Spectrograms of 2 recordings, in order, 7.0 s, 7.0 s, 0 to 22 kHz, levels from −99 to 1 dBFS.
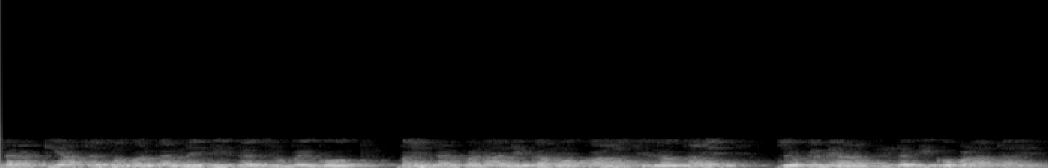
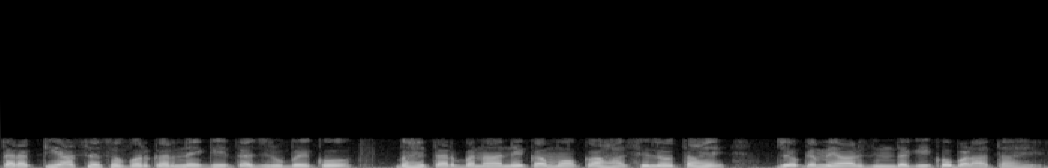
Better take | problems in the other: second | room echo; dies away in 0.7 s

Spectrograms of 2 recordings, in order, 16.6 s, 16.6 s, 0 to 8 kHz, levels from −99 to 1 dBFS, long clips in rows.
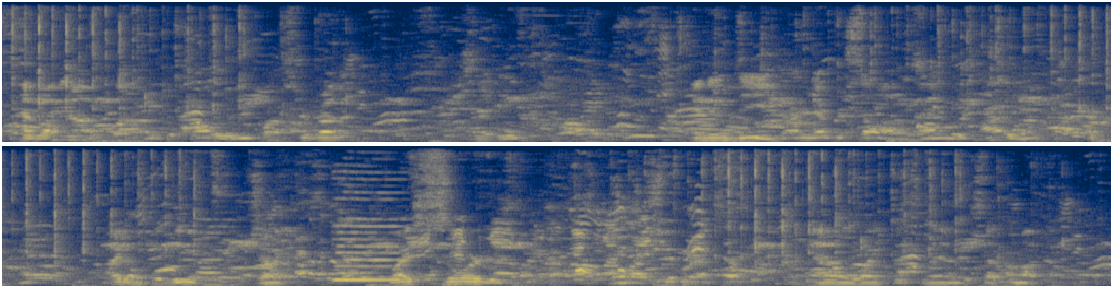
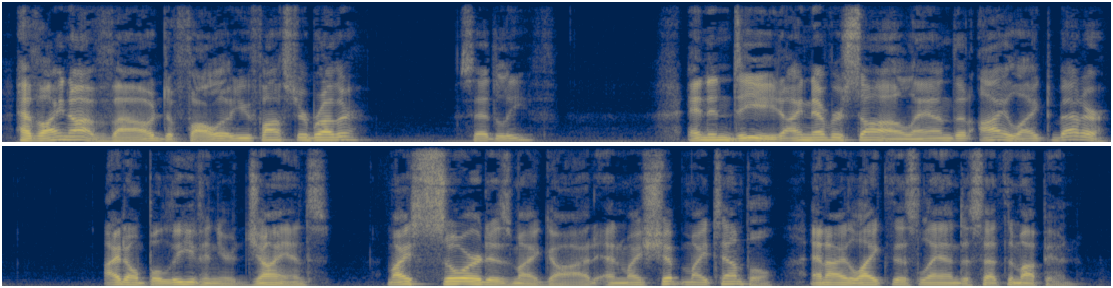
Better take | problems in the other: second | noise reduction (classical method WPE with log-MMSE)

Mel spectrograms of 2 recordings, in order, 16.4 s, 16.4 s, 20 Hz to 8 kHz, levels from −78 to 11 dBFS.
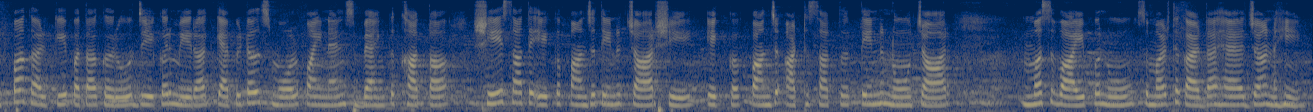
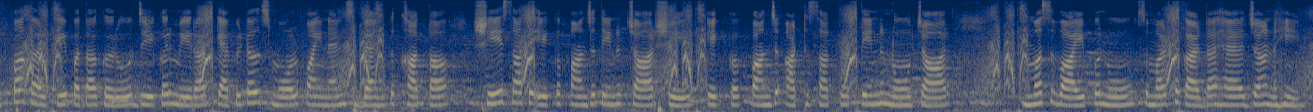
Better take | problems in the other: first | background sound (Zipper (clothing)); 10 dB below the speech

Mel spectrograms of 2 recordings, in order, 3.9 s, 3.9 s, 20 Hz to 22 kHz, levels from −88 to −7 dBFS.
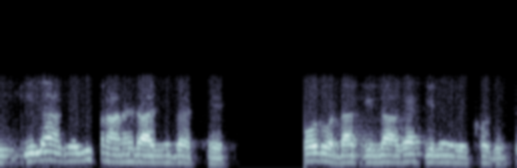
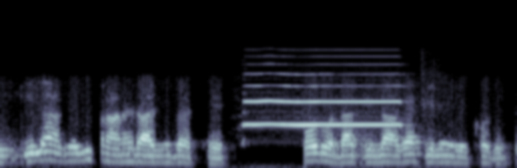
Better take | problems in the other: first | background sound (Wind instrument, woodwind instrument); 3 dB above the speech

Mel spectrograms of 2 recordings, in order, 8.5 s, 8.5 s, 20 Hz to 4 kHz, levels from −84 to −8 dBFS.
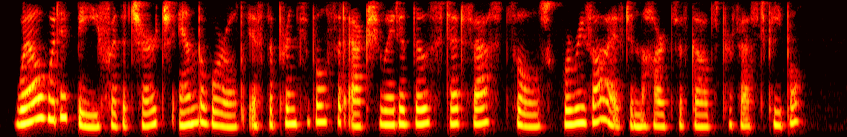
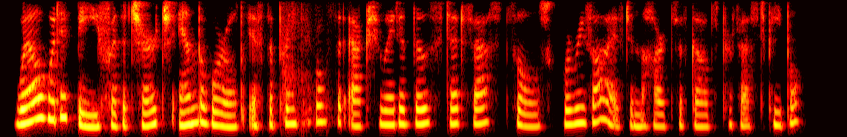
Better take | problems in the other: first | noise reduction (neural mask model DeepFilterNet 3)

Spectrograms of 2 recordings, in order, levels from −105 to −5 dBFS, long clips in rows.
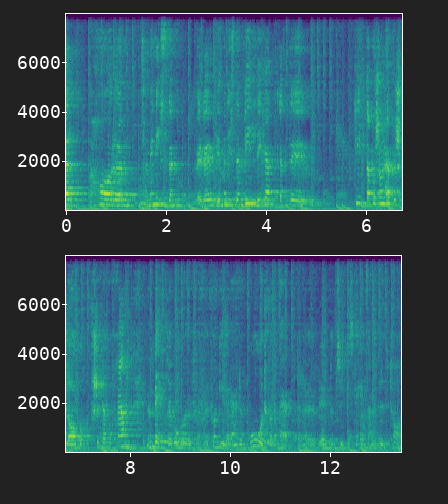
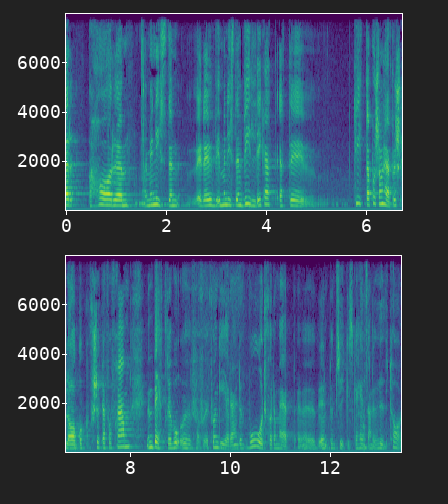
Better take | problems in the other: second | background sound (Drum kit); 13 dB below the speech // room echo; dies away in 0.9 s

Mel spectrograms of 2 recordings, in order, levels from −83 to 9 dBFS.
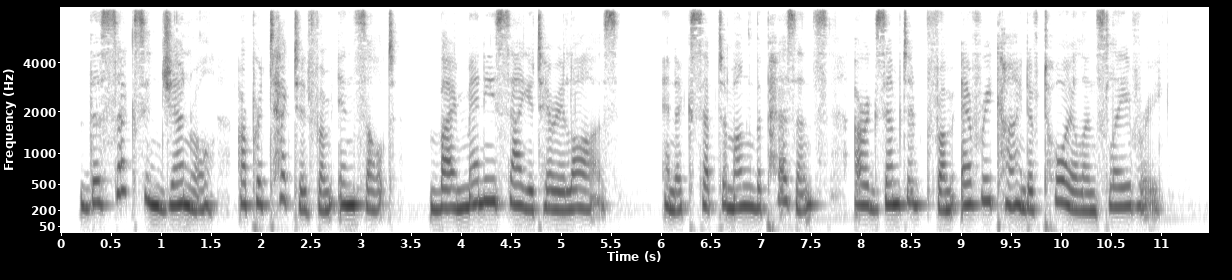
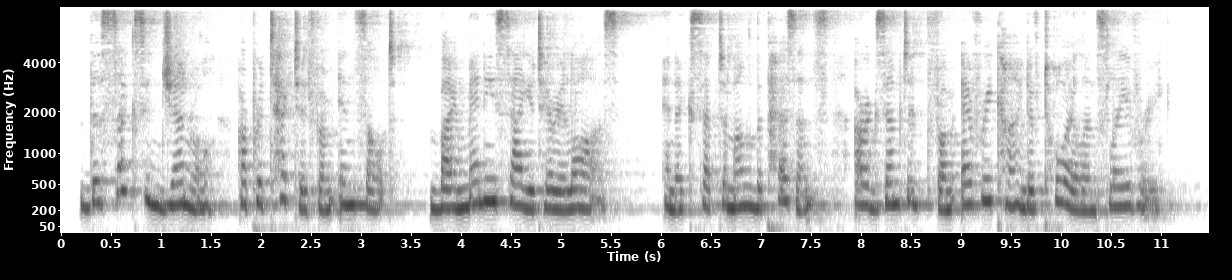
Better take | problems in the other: first | room echo; dies away in 0.7 s

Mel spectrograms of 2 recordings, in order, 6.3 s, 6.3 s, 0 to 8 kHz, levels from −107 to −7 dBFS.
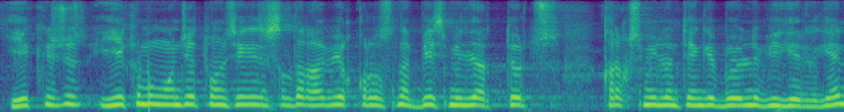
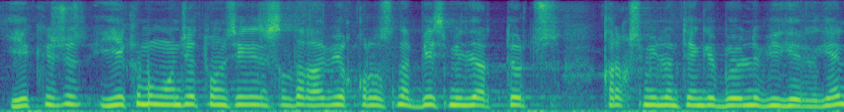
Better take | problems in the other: first | background sound (Dog); 17 dB below the speech

